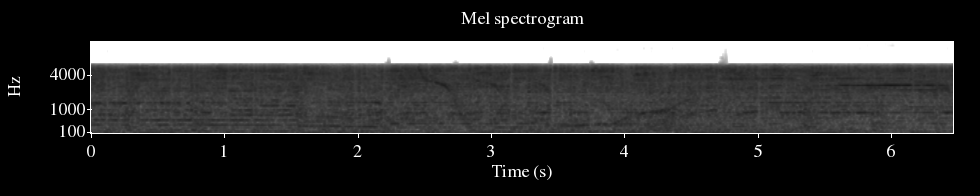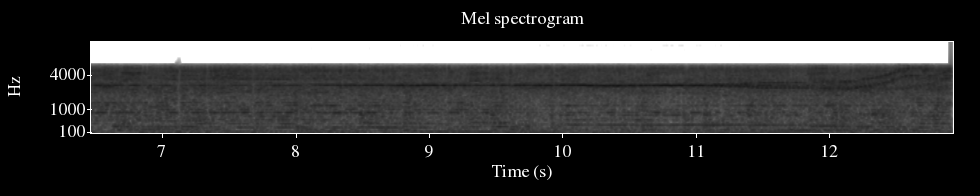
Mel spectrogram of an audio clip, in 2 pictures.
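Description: Japanese psychedelic rock band playing live, heard from the crowd: electric guitar and drums in a dense, loud wall of sound. A high tone is held through the middle and breaks into sweeping up-and-down glides near the end.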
